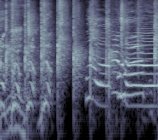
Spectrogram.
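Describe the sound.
Hands clap in a steady run of about ten sharp, loud claps, each a crisp slap, in an apartment, while voices or tonal sounds carry on underneath.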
